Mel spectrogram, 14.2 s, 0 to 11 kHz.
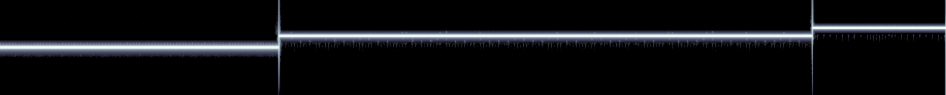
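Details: Pure-tone audiology test tones at constant loudness, each played for 8 seconds, rising from low to high pitch; steady tones stepping up in pitch, where failing to hear some frequencies may indicate hearing loss.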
